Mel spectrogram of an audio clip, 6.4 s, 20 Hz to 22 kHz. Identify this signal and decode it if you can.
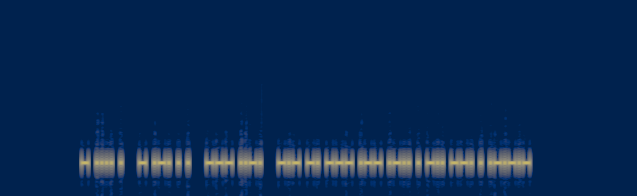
Morse code, heard as a keyed tone, about 50 wpm, 700 Hz. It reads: THE TREE OF KNOWLEDGE.
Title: Sentences from Top 1000 Words - Review Part 3 - 50wpm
